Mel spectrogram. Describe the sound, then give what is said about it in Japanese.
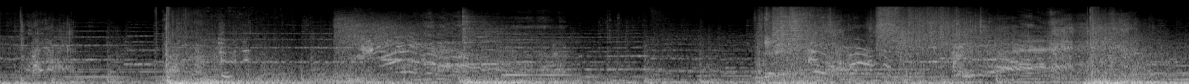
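Heavy crashing impacts of a warrior's shield bash strike, a few loud smashing hits over a dense, busy background of clatter and tones. “本職戦士、戦技スキル、シールドバッシュ。”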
